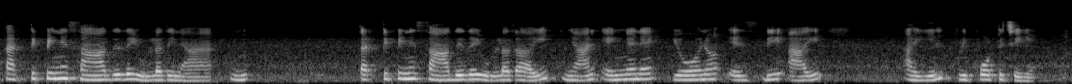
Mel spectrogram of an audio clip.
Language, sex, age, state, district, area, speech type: Malayalam, female, 30-45, Kerala, Kollam, rural, read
